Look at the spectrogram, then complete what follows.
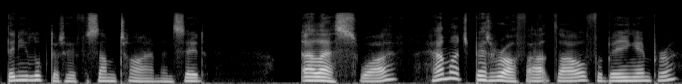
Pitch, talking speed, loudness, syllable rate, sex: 170 Hz, 185 wpm, -19 LUFS, 4.7 syllables/s, male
